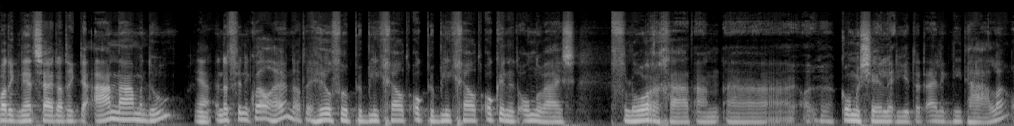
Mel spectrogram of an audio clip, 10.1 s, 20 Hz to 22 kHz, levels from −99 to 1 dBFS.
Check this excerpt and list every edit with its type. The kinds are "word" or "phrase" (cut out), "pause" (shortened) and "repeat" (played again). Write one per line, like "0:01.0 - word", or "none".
0:02.5 - phrase
0:04.2 - repeat
0:06.1 - word
0:06.9 - word
0:08.9 - word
